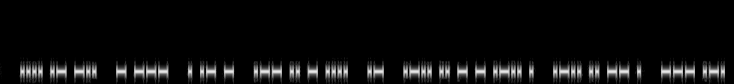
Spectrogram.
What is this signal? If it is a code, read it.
Morse code, heard as a keyed tone, about 40 wpm, 600 Hz. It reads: HAD TO EAT WITH A LITTLE LIME OR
